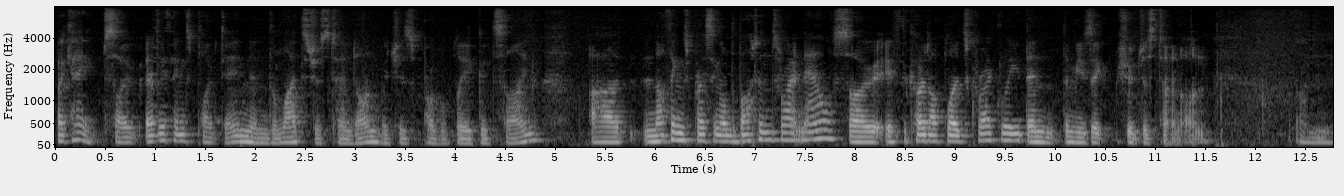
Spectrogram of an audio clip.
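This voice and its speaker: A young man with a fairly low voice talks casually through a homemade project. His delivery is wry and self-deprecating, in the manner of an informal maker video. There is some background noise in the recording. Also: lively intonation, normal speed, mellow. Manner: wry, dry humour. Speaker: maker presenting a DIY project.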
